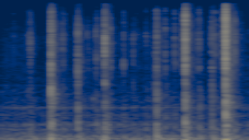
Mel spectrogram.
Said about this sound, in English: like Jared typing right now while I'm doing this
